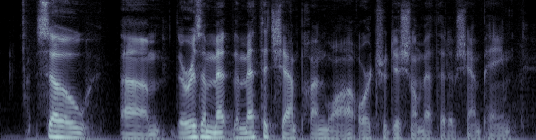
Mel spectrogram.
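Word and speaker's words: méthode champenoise: Champenois. Is that how you say it? Yeah, method champenois.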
